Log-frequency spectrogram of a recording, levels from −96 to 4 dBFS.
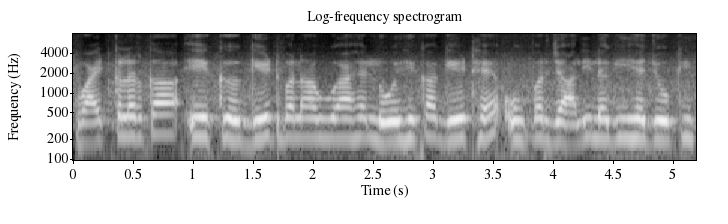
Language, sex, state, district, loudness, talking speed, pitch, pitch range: Hindi, female, Uttar Pradesh, Deoria, -13 LUFS, 220 wpm, 205 Hz, 195-220 Hz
